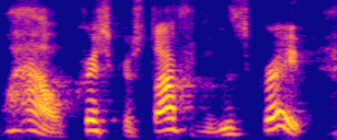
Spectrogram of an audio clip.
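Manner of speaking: high, thrilled and starstruck; starstruck excitement. Retold or imitated. Clerk hears a star is coming, high thrilled gush. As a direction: gush like a fan who can't believe it.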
